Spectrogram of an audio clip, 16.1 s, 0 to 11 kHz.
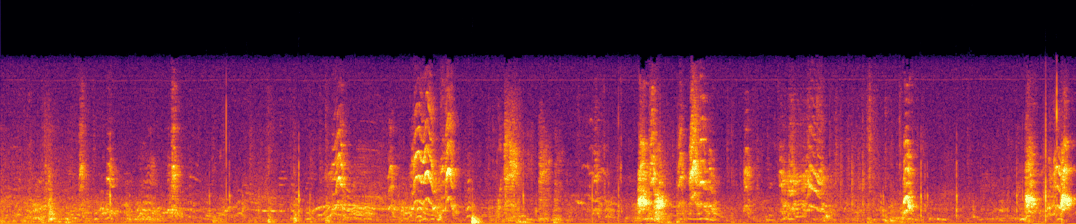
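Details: Male red Toy Poodle puppy, 50 days old, born 18 August 2014, recorded 7 October in Chiba, Japan; scattered short high yips and whimpers spread through the recording, mixed with human voices talking nearby.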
